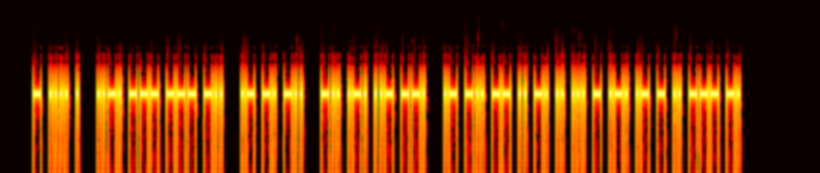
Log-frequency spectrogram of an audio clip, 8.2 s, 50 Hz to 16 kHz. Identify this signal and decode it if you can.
Morse code, heard as a keyed tone, about 44 wpm, 700 Hz. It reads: THE FOOD AND DRUG ADMINISTRATION
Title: Sets of 5 Words 45wpm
